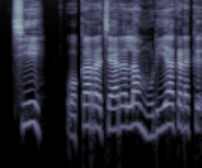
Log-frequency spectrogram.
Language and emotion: Tamil, disgusted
